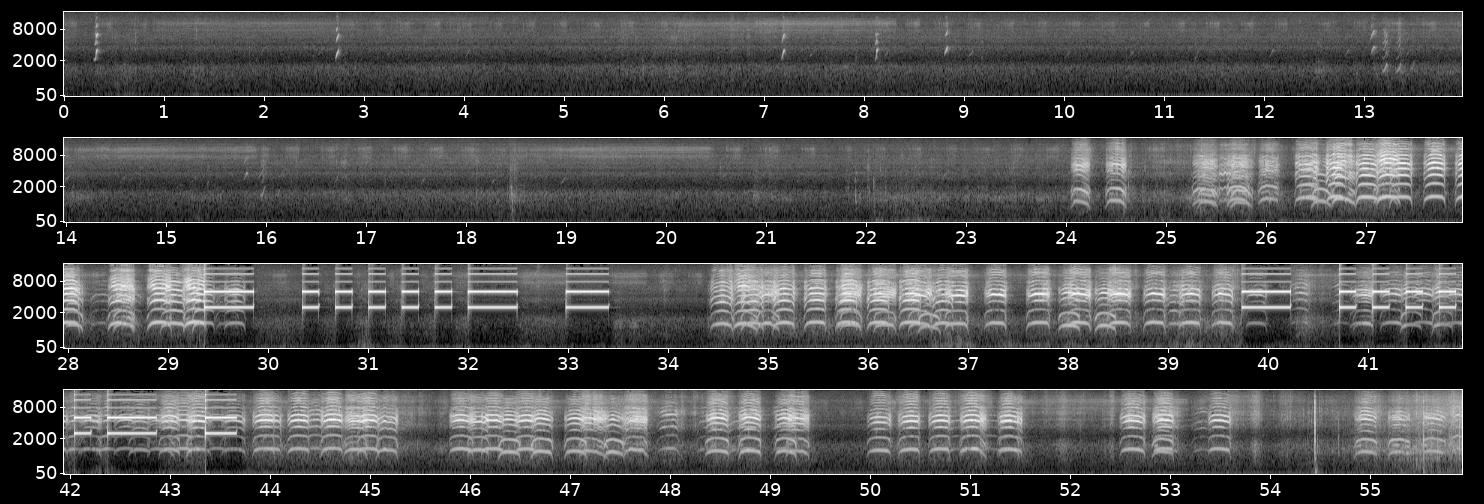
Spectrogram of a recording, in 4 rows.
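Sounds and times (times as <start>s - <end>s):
faint background hiss: 0.0s - 55.9s
birds scolding calls: 23.9s - 33.4s, 34.4s - 51.7s, 52.5s - 53.7s, 54.8s - 55.9s
short electronic beeps: 29.3s - 33.5s, 39.7s - 43.8s.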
